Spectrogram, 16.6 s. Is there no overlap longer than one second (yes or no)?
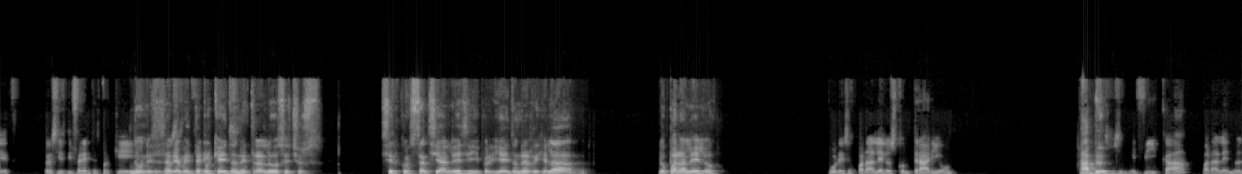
no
